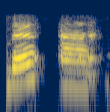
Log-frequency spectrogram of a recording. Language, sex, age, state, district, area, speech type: Malayalam, female, 45-60, Kerala, Pathanamthitta, rural, conversation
